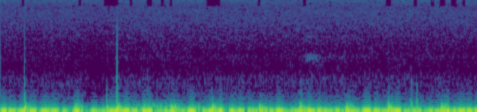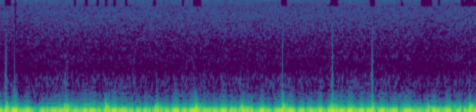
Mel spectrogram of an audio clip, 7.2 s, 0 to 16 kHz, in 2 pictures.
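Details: ASMR heartbeat recording, presented as soothing heartbeats from a female persona: steady, regular low thumping, about 80 beats per minute, with a low hum beneath; normal heartbeat.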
